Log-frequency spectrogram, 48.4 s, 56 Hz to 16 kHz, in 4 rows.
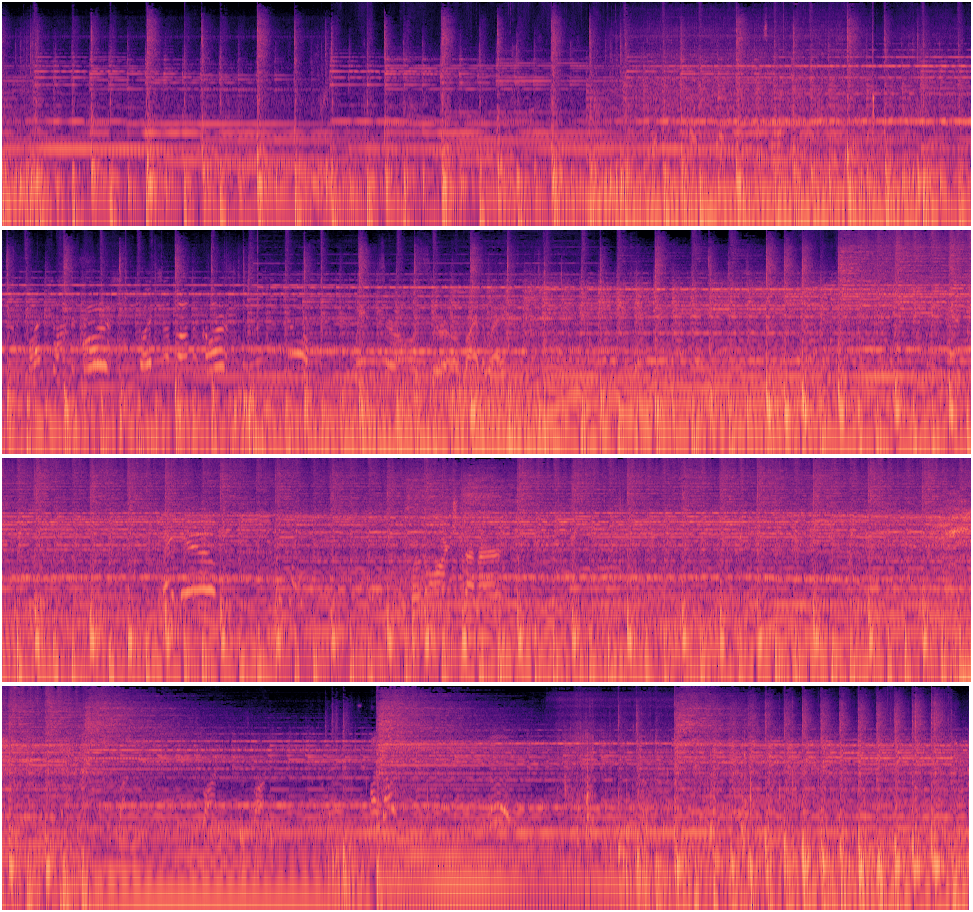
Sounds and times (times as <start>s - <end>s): Music: 0.0s - 48.4s.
